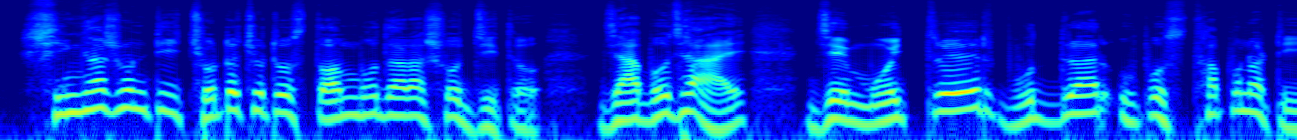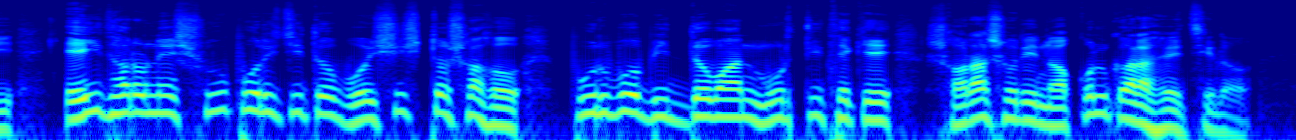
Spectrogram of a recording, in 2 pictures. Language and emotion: Bengali, neutral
